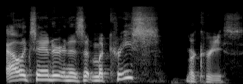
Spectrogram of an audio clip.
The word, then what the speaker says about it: Macris: Macris, yeah. Macris, all right. Rhymes with peace.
